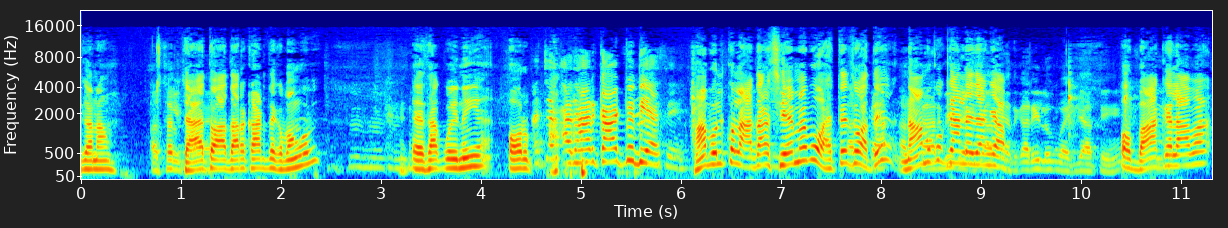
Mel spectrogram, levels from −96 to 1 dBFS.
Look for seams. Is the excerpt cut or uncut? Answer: uncut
